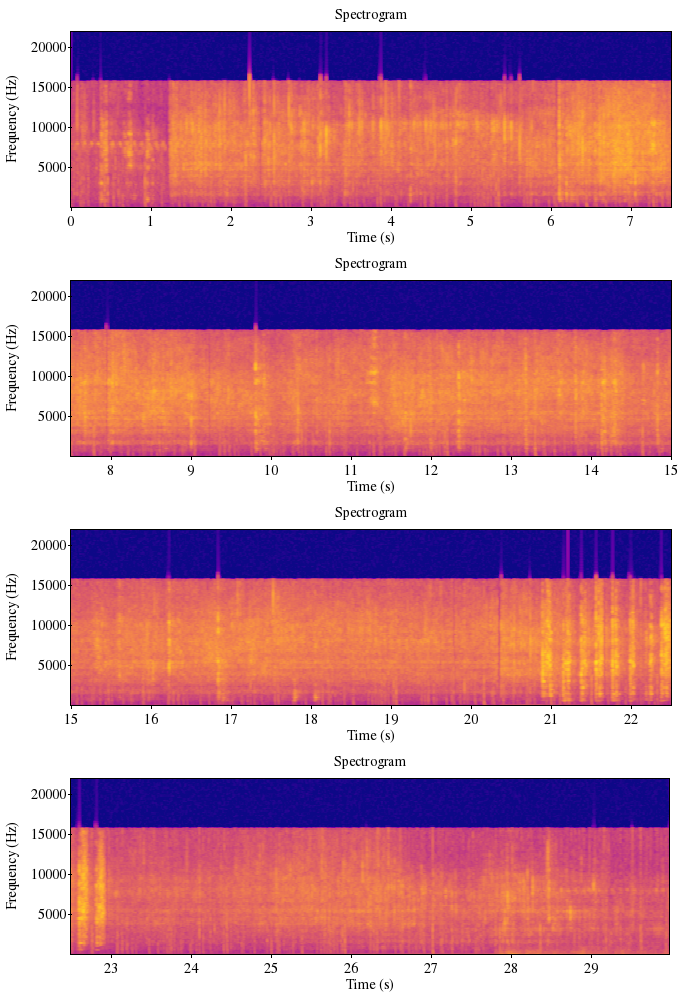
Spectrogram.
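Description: Vegetables and shrimp sizzling in a camping frying pan while a metal spatula stirs and scrapes against the pan, with a quick run of regular scraping strokes about two-thirds of the way in. Near the end a liquid is poured into the hot pan, adding a fuller, lower sizzle.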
